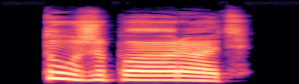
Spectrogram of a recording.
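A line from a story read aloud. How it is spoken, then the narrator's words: Gloomy reply. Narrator (Russian): мрачно отозвалась Лекси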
